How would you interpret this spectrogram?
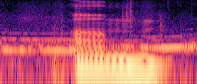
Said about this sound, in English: I think that's definitely at least one. This one is slowed down solo whale.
